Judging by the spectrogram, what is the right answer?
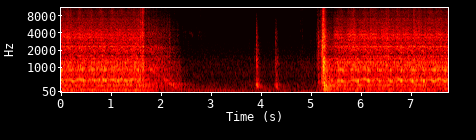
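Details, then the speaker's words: Old Ford forklift with updraft carburetor just repaired for leaking: engine cuts out, then cranks at an even quick churn, about three turns a second, never firing, because the fuel was left turned off. "oh i know what's wrong you gotta turn on the fuel duh there maybe now it'll run"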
